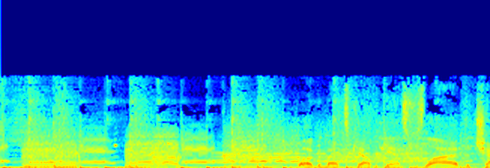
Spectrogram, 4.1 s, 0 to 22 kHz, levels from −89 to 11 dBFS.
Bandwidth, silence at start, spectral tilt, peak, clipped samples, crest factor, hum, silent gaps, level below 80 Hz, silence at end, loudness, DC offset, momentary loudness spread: 12.5 kHz; 0 s; -4 dB/octave; -4 dBFS; under 0.1%; 14 dB; none; none; -28 dBFS; 0 s; -17 LUFS; under 0.1%; 2 LU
